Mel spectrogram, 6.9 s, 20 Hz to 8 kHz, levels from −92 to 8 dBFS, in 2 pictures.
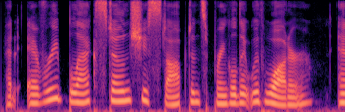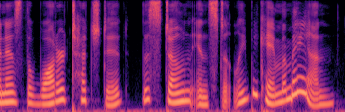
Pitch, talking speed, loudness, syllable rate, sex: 205 Hz, 200 wpm, -17 LUFS, 5.7 syllables/s, female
